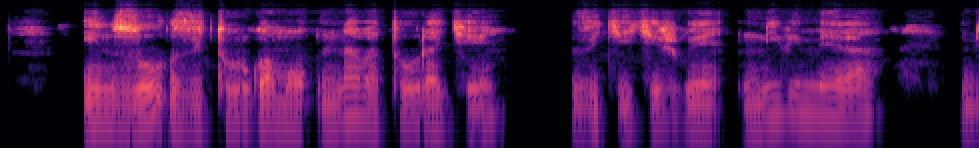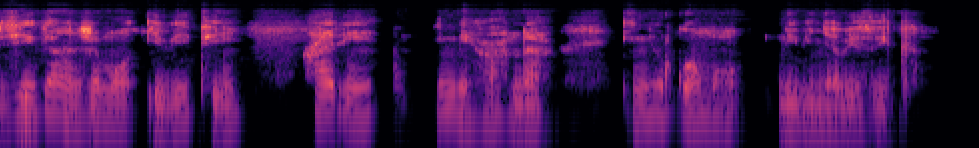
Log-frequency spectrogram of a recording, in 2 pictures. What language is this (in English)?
Kinyarwanda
